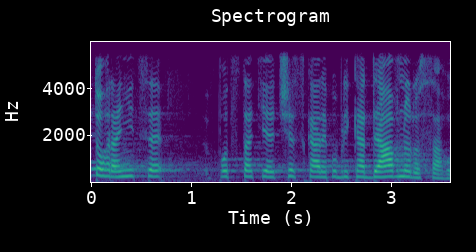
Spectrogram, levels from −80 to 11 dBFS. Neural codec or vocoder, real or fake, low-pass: none; real; 5.4 kHz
